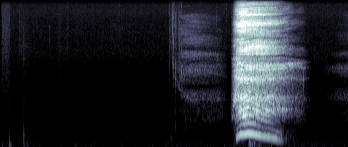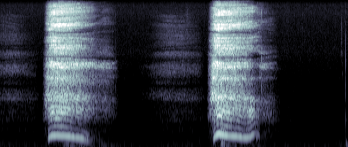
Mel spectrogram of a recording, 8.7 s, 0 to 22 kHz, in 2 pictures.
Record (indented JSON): {
  "exhalation_length": "8.7 s",
  "exhalation_amplitude": 7604,
  "exhalation_signal_mean_std_ratio": 0.36,
  "survey_phase": "beta (2021-08-13 to 2022-03-07)",
  "age": "45-64",
  "gender": "Female",
  "wearing_mask": "No",
  "symptom_cough_any": true,
  "symptom_runny_or_blocked_nose": true,
  "symptom_diarrhoea": true,
  "symptom_onset": "6 days",
  "smoker_status": "Never smoked",
  "respiratory_condition_asthma": false,
  "respiratory_condition_other": false,
  "recruitment_source": "Test and Trace",
  "submission_delay": "2 days",
  "covid_test_result": "Positive",
  "covid_test_method": "RT-qPCR"
}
